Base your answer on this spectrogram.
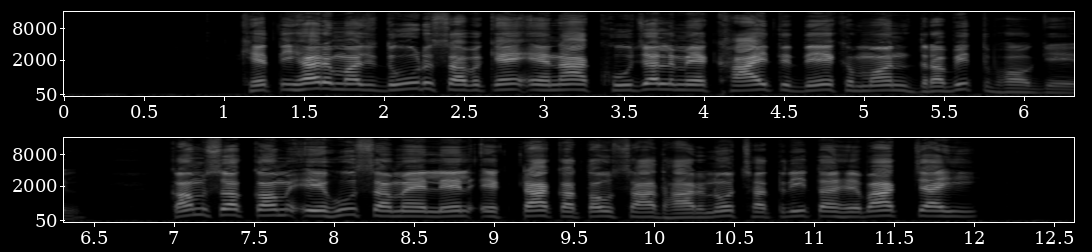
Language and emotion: Maithili, sad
